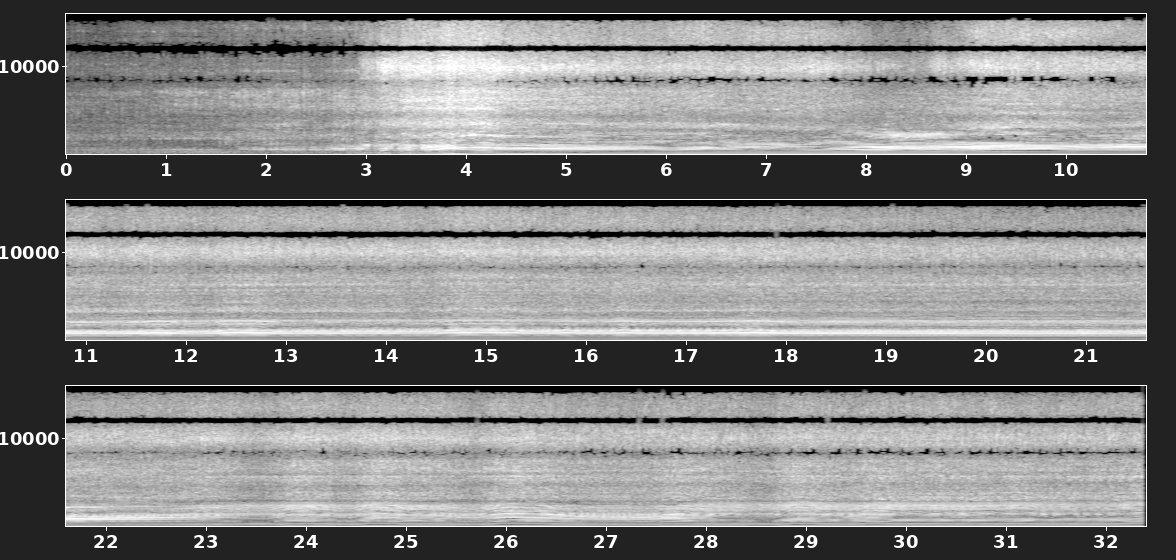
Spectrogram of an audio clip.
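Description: Small Stihl two-stroke chainsaw revving up to full throttle a few seconds in, then cutting through a log. Its pitch drops and wavers under load, with several dips near the end.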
